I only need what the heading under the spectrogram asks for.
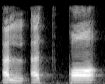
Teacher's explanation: القاف تفخم من الدرجة الأولى لأن بعدها ألف، والألف تتبعها في التفخيم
